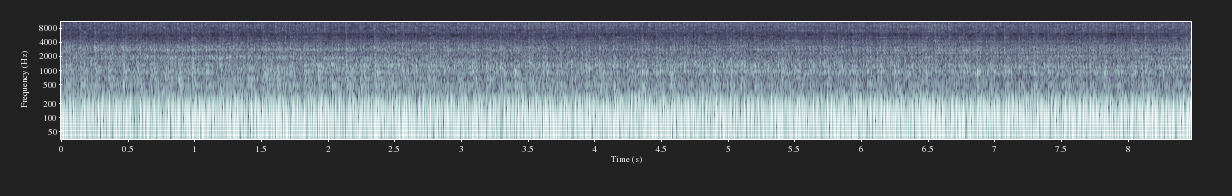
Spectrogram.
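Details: Suzuki RF900 motorcycle idling: dense rapid ticking knock over a low steady rumble; owner unsure of the cause, with connecting rod bearing clearance suggested as a possibility; not confirmed.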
